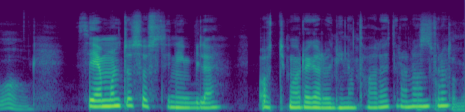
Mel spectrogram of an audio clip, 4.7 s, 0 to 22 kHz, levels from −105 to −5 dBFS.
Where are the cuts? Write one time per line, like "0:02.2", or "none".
0:02.5

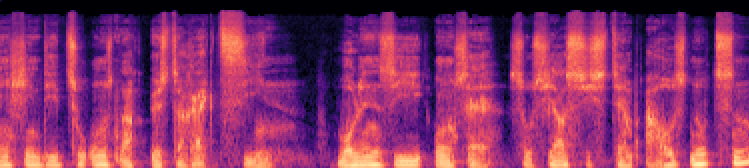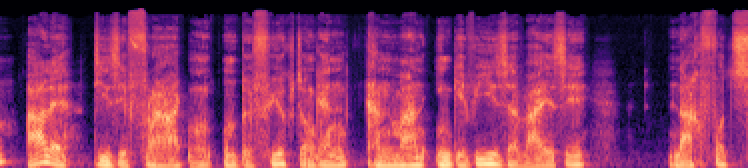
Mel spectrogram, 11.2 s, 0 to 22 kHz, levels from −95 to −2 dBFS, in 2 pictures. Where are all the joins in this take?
0:02.4
0:05.7

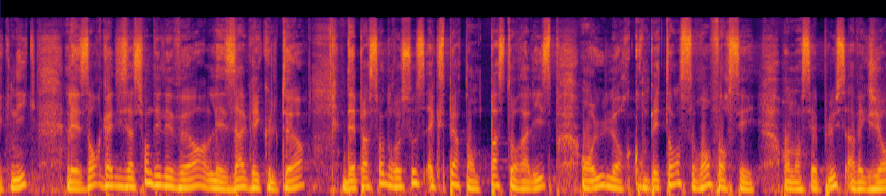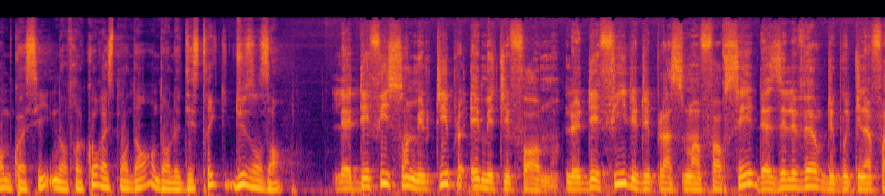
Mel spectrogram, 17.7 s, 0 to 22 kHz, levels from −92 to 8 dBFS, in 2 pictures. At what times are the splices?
none

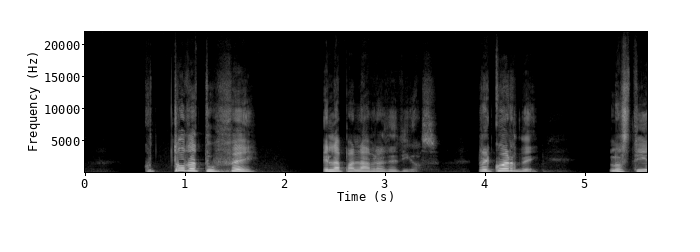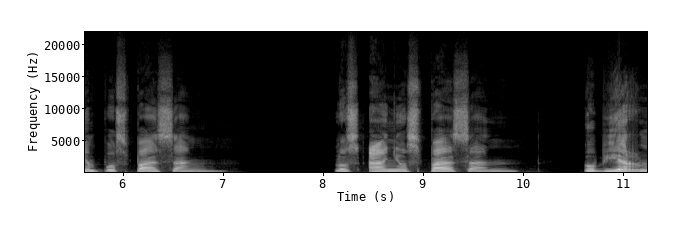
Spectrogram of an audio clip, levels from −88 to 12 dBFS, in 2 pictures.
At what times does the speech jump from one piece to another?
0:03.9

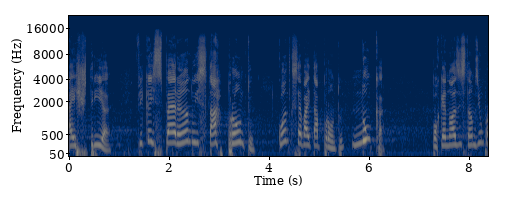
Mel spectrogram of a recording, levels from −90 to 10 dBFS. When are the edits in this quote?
0:01.3

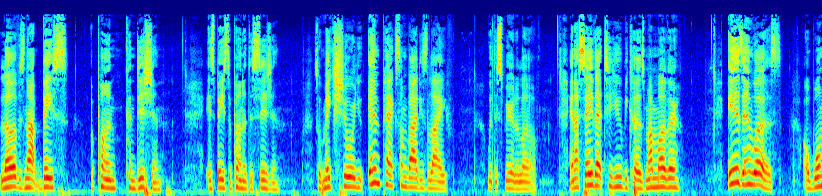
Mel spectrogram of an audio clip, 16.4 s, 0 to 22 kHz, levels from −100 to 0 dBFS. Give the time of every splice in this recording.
none

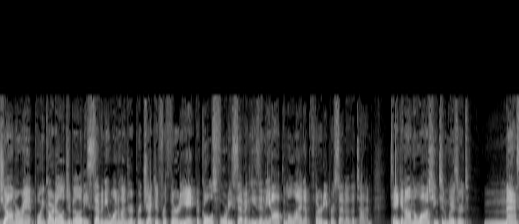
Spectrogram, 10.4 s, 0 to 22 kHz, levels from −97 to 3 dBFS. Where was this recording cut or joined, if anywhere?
none

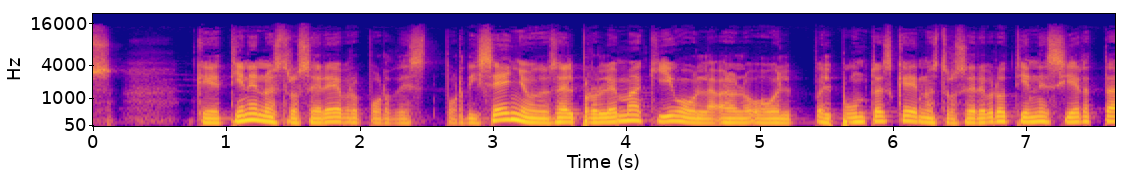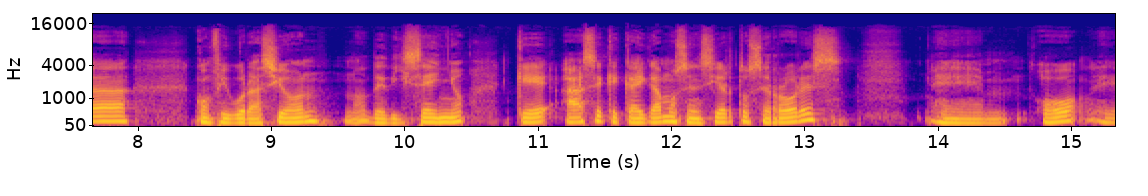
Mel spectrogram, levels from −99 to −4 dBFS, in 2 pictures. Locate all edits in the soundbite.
none

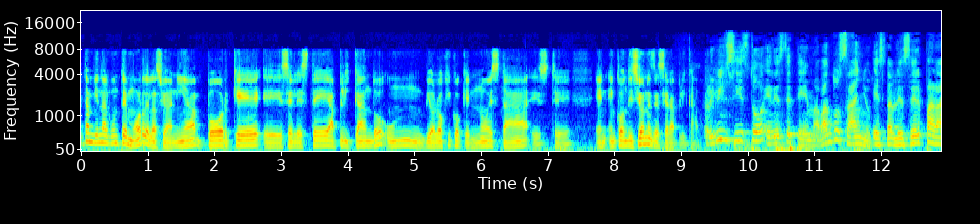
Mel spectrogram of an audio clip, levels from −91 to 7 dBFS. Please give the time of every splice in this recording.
0:11.9

